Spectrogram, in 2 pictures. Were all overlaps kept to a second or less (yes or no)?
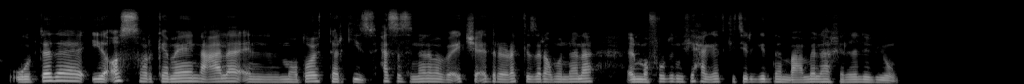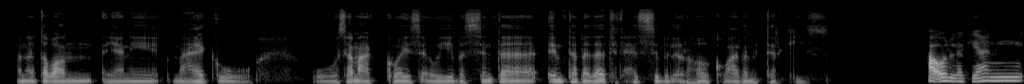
yes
